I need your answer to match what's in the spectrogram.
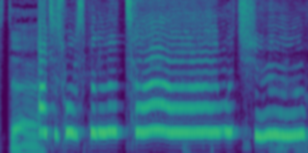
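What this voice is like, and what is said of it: Singing in falsetto. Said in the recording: “Your falsetto. You've been doing a lot of falsetto today.”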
